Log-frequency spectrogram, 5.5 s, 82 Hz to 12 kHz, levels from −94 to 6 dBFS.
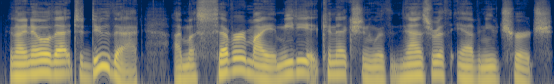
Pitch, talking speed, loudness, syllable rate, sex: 135 Hz, 185 wpm, -17 LUFS, 5.4 syllables/s, male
